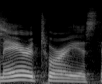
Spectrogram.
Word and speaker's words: Meritorious: the Defense Meritorious Service Medal? Meritorious? Did I say that right? – Probably. – Okay. While deployed in Afghanistan... – No, Meritorious. – Meritorious, thank you, Service Medal.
